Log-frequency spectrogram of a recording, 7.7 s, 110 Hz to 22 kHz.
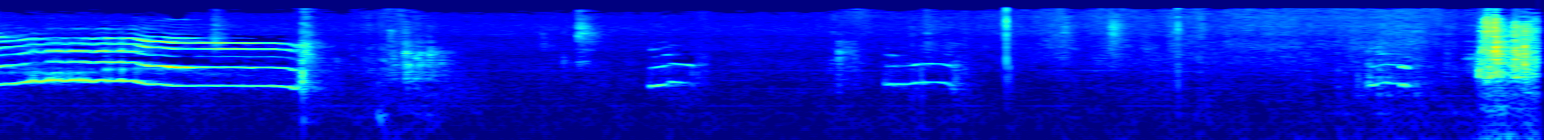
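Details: Norwegian Forest Cat kitten, which joined the household at two months old in March 2022, indoors: one long drawn meow that rises then falls, followed by several short, softer meows spaced a second or two apart.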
